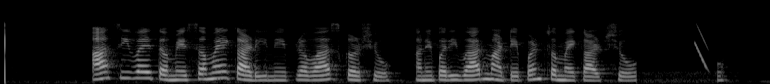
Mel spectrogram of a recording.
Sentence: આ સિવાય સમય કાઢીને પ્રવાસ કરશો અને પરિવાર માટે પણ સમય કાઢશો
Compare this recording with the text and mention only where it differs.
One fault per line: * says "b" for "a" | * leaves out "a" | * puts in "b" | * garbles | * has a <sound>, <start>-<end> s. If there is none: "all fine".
* puts in "તમે"
* has a chirp, 6.9-7.1 s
